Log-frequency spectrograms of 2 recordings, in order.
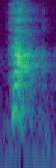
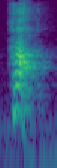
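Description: First: The voice is pushed from the throat. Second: The voice is pushed from the throat.

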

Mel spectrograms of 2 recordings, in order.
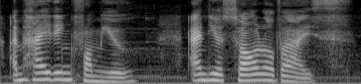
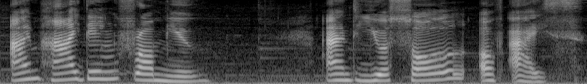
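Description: First: The line is spoken at a fast pace. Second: The line is spoken at a slow pace. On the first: "早く発音してみましょう" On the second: "まずはゆっくりと発音してみましょう"

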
